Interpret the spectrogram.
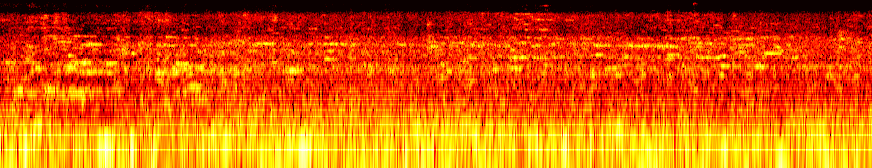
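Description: Freight cars rolling past at close range: a steady rumble of steel wheels on the rails with rapid clicking and clattering from the wheels and car bodies.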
